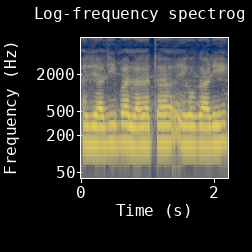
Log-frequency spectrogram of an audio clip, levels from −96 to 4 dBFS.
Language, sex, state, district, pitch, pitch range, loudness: Bhojpuri, male, Uttar Pradesh, Deoria, 145 Hz, 140-150 Hz, -12 LUFS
